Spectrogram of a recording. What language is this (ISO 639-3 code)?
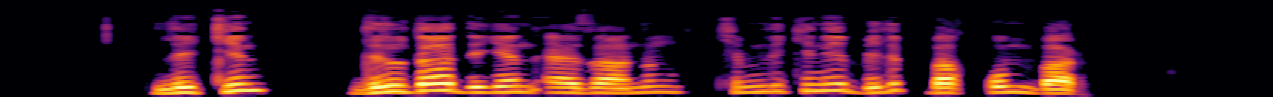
uig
